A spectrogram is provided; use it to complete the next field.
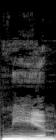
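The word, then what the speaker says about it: ميم: First meme is pronounced through closing the two lips together and letting the air or the sound come out through the nasal cavity. And it's very similar to the m sound in English.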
